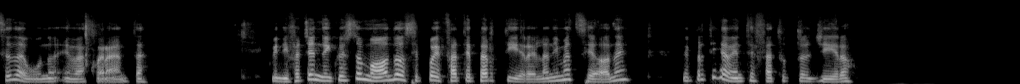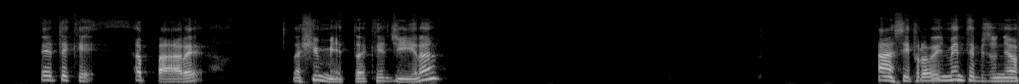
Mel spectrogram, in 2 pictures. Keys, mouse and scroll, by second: 5.9 click, 8.6 middle click.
